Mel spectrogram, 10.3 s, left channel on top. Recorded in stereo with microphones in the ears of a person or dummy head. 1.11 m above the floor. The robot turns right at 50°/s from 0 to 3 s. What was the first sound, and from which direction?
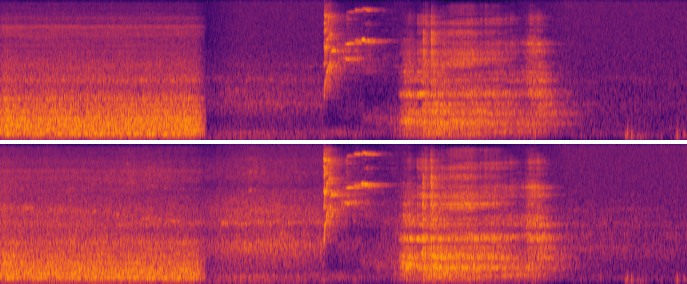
A squeak, 65° right (ahead or behind).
